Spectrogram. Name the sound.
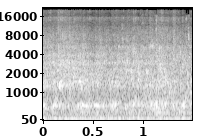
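water draining out of Emery Thompson CB-350 ice cream machine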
